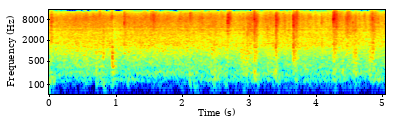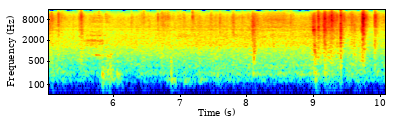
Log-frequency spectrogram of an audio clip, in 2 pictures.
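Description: Steady wind noise with scattered sharp metallic clicks and taps as iron nails are worked out of an old oak boat frame with pincers; a quick cluster of sharper taps comes near the end.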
